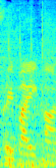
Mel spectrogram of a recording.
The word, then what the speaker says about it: Creep I.E. Con: much fun I love creepie con it's so much fun you pronounced it correctly yeah it was this creepy it's like you got to say it right yes in the inan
